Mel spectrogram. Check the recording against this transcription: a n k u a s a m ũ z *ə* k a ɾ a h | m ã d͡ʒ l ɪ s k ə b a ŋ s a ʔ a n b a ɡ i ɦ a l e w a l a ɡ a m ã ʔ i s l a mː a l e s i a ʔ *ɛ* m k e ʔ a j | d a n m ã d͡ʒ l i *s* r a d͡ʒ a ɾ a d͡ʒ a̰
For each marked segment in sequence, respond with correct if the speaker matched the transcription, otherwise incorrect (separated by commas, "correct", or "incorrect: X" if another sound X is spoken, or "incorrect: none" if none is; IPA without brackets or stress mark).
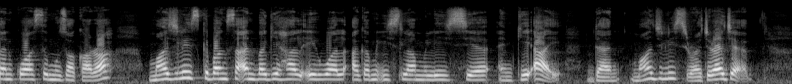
incorrect: a, correct, correct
